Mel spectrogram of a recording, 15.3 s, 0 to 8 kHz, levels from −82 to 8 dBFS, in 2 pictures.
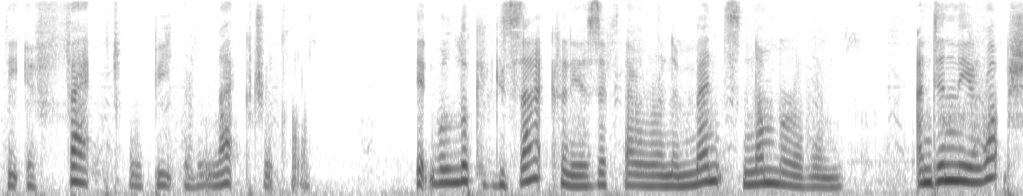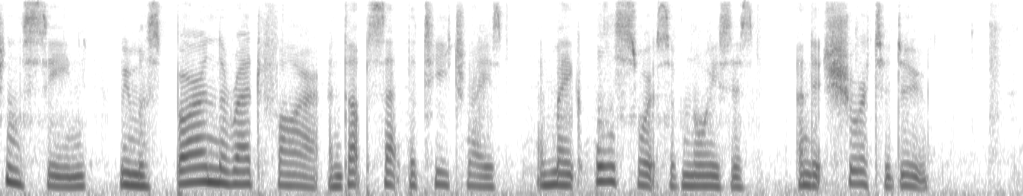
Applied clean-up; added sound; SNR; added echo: neural separator model SepFormer DNS4.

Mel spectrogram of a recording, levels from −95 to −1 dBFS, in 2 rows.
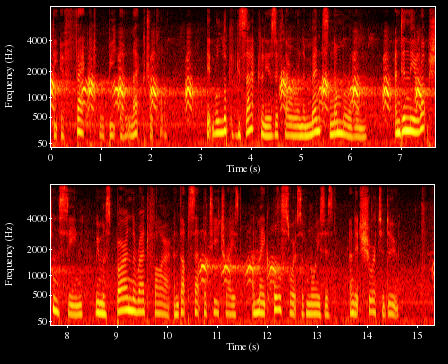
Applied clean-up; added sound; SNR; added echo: none; Crow; 3 dB; none.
